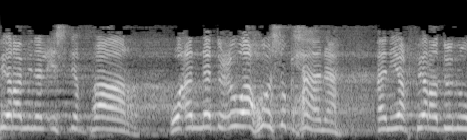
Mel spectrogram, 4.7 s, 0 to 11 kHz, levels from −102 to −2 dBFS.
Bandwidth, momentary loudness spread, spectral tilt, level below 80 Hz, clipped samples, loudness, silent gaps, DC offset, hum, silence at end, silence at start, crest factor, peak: 6.2 kHz; 10 LU; -4 dB/octave; -70 dBFS; under 0.1%; -20 LUFS; none; under 0.1%; none; 0 s; 0 s; 18 dB; -2 dBFS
